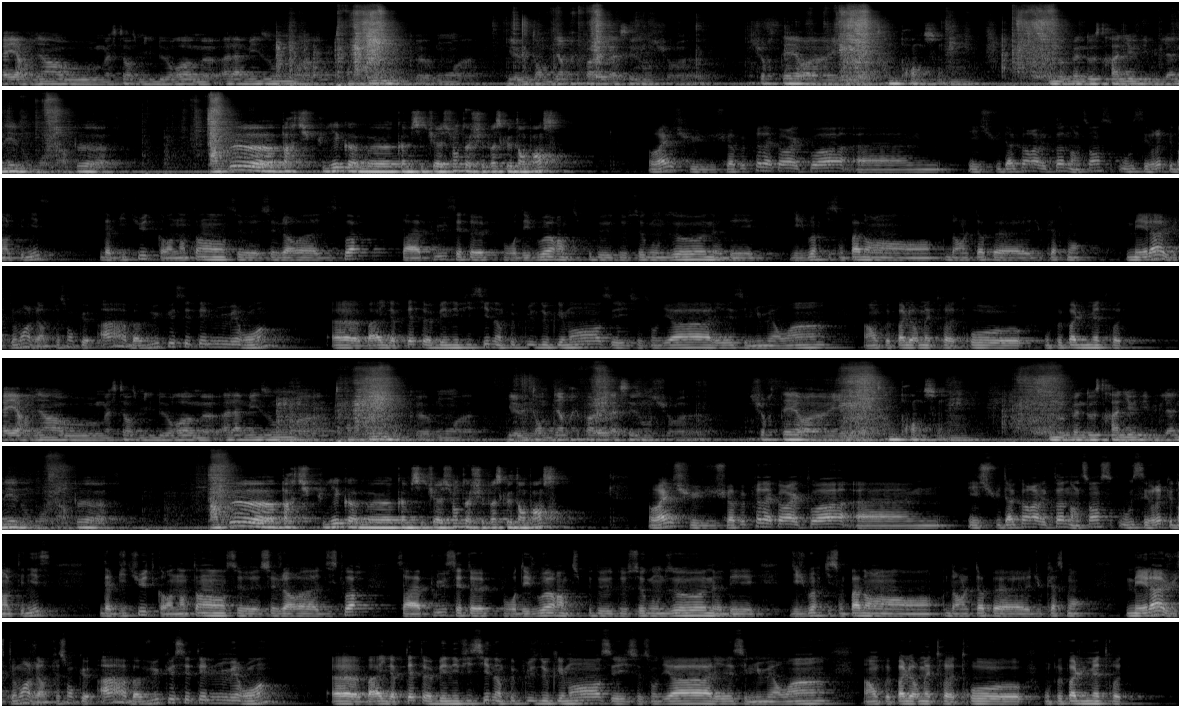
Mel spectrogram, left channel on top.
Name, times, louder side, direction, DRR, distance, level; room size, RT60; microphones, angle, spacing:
voice 1, 0.0-4.8 5.0-7.0 7.5-9.7 10.3-12.9 13.8-17.3, equal, 10° right, 1.4 m, -32 dB
Tearing, 2.6-16.5, left 5 dB, 75° left, 5.7 m, -37 dB
voice 2, 18.2-24.0 24.5-34.5 34.8-38.2 38.6-46.5, right 4 dB, 50° right, 0.7 m, -34 dB
20.0 x 8.0 x 7.4 m
head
